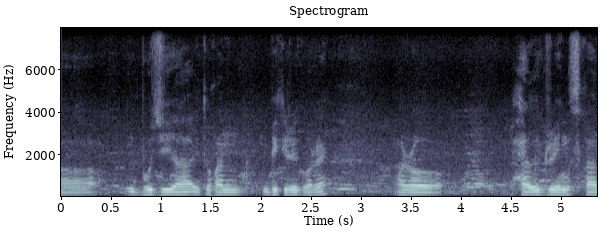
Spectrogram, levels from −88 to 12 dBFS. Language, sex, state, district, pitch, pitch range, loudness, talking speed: Nagamese, male, Nagaland, Dimapur, 115 Hz, 115-120 Hz, -14 LUFS, 90 wpm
